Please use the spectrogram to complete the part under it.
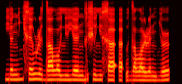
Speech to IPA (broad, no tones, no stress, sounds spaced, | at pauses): j ɛ ŋ ɨ ʎ x ɛ w ɭ ɨ d a lˠ u lʲ ɨ j ɛ ŋ ɡ ɨ ʃ ɨ lʲ ɨ x a ʔ a ʔ u d ɛ lˠ ə˞ ɭ ɛ ŋ ʎ ə˞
